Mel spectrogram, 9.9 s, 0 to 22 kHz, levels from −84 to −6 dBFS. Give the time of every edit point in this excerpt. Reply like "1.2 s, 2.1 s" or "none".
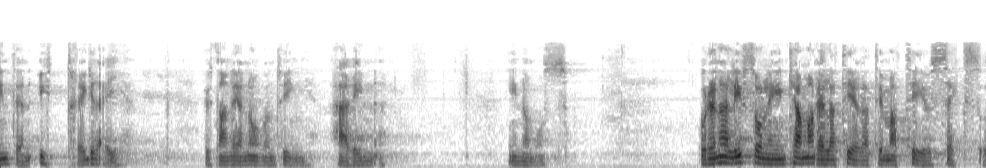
8.1 s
